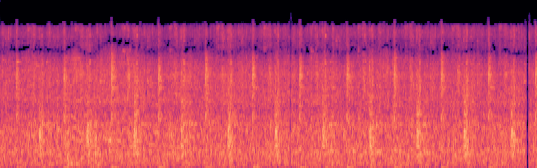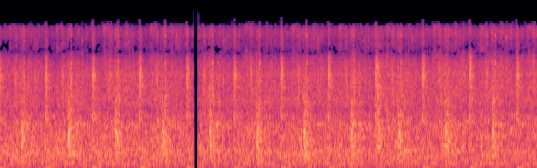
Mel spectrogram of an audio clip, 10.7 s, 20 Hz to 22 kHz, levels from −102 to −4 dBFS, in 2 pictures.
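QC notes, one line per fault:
2.89–2.91 s, 5.26–5.29 s and 7.30–7.36 s, Bluetooth dropout: three short holes of silence, growing from about 14 ms to 28 ms to 42 ms, steps that fit one, two and three lost wireless packets. These are likely packets that missed their delivery slot to the headphones. Unlike a buffer underrun or stall, the sound does not pause and continue from where it broke off. It resumes further along, as though it had kept playing through the gap.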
